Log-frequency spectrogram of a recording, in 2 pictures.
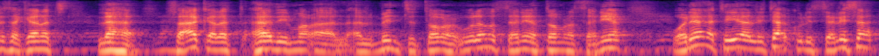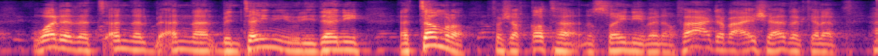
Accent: Upper Egypt, Egypt; عندنا في الصعيد وأنت تعرفون كنت بقى صعيد

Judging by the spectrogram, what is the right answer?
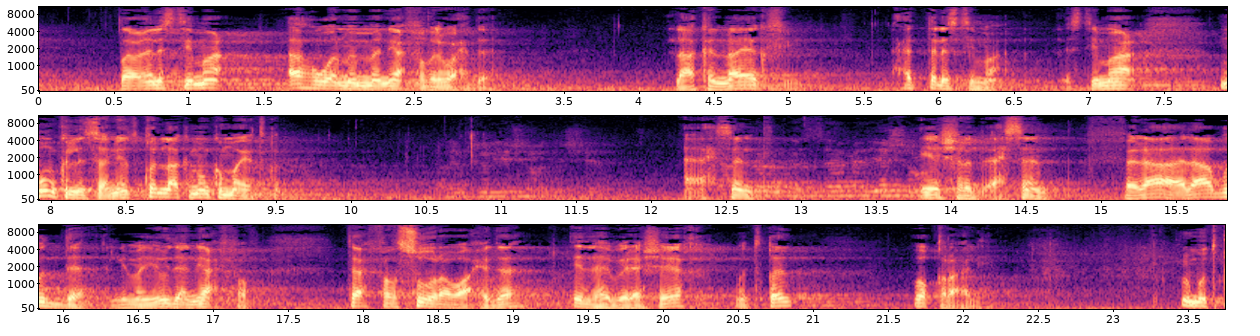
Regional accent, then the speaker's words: Kuwait; وعندنا في الكويت قراءات ولله الحمد

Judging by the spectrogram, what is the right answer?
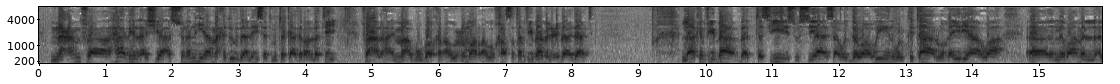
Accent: Yemen; هنا عندنا في اليمن يصلي 4 جمعا بتسليم تشهد وتسليم

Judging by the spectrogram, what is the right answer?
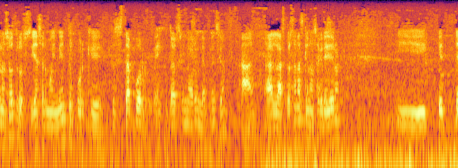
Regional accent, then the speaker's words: Mexico; para nosotros como mexicanos es el alimento básico

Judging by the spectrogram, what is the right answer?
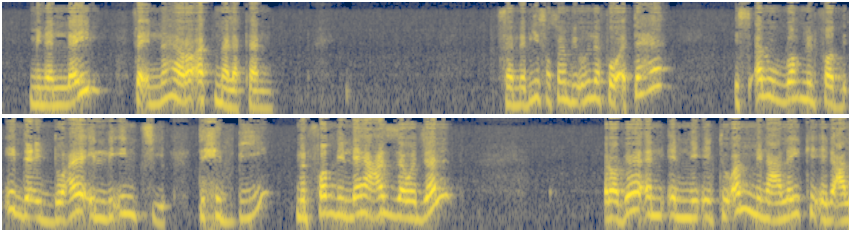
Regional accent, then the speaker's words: Egypt; يعني حتى كانوا بيسموه عندنا في مصر يقولك ايه

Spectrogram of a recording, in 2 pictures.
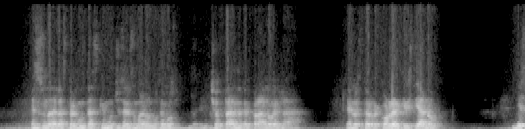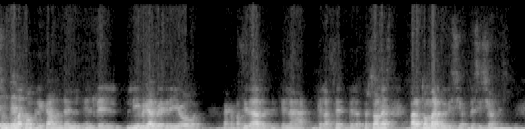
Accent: Mexico; born there; Yo no escogí nacer en México. Nací como mexicano

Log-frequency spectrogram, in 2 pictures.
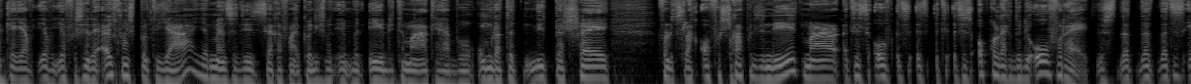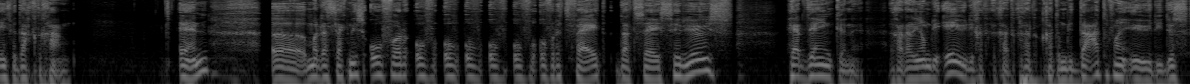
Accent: Suriname; Ik kom niet uit Amerika, ik kom niet uit Brazilië, ik kom niet uit China. Maar ik kom uit Suriname.

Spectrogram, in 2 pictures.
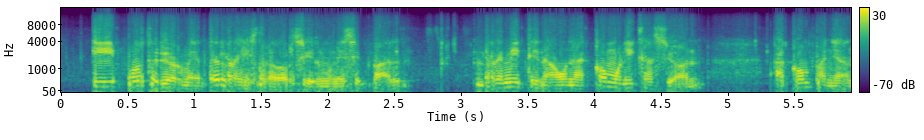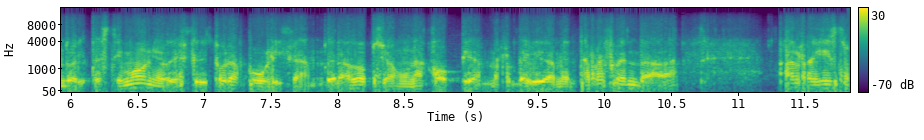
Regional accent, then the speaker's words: Honduras; Soy técnico registral hondureño.

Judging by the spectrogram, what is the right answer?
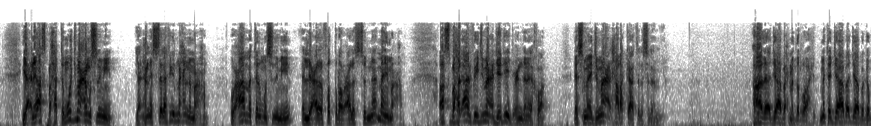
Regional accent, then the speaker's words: Saudi Arabia; لأن احنا عندنا في السعودية في عندنا ولاية عهد

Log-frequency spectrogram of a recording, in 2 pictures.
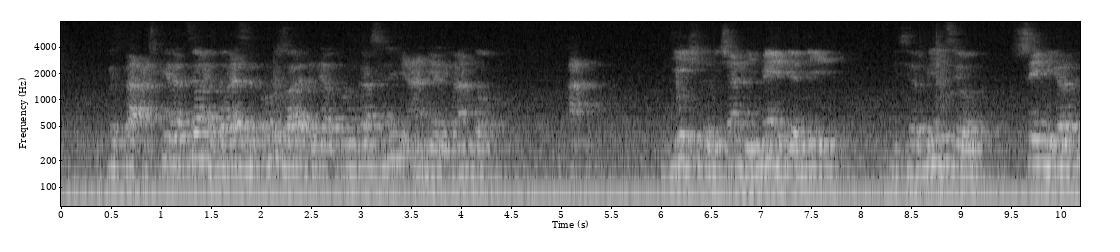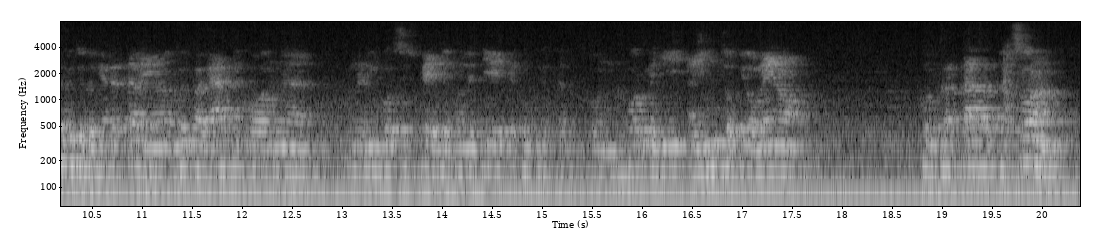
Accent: Pavia, Lombardy, Italy; sui monumenti di Pavia, che erano le mie parti

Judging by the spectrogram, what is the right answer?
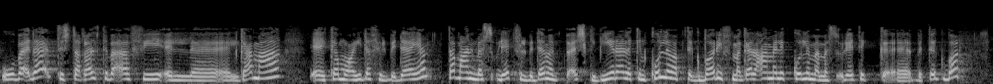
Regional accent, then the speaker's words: Egypt; فأنا كنت سعيدة جدا بكوني مصرية،

